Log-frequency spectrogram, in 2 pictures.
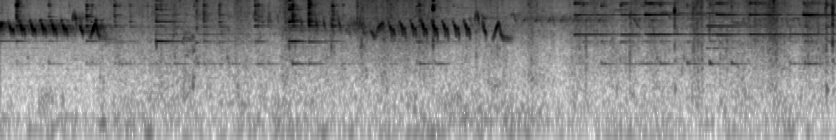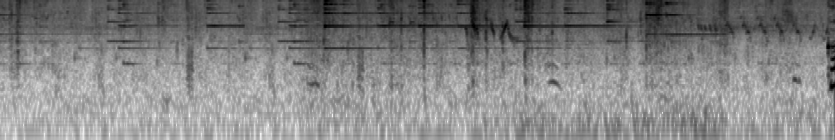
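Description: A herd of goats grazes on an old-fashioned farm, with cowbells clinking irregularly near and far, occasional bleats and birdsong over a quiet outdoor background.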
